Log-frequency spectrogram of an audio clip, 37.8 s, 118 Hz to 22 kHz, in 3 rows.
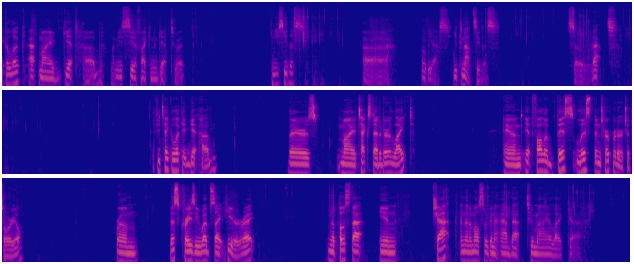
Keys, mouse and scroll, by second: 34.0 scroll up 2, 34.7 click, 34.7 click.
